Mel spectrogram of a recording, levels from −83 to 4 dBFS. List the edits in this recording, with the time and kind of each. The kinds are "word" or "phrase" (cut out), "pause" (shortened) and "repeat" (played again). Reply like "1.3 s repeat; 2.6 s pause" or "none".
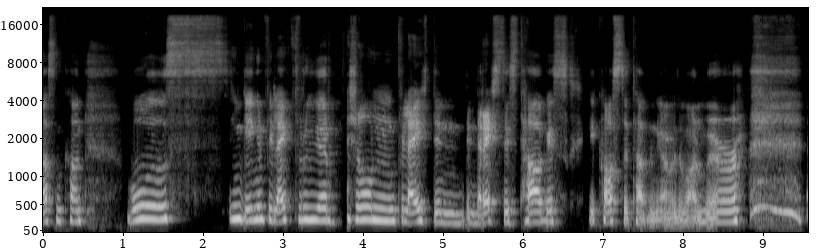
3.7 s pause; 6.7 s pause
